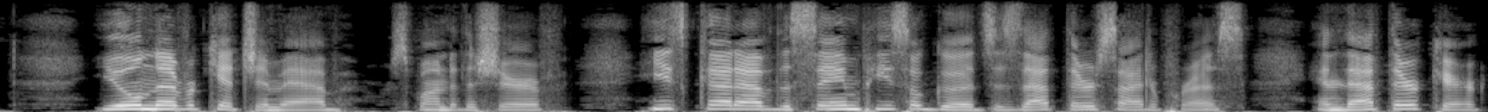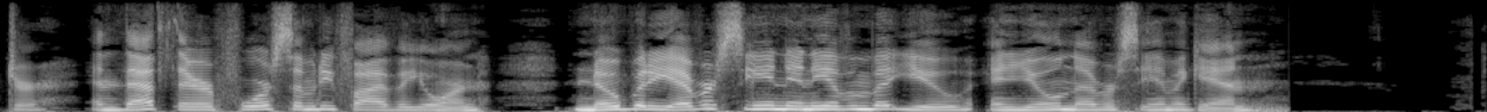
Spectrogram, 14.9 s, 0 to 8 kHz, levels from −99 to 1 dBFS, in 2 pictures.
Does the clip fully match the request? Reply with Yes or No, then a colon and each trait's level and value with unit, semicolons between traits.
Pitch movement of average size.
Yes: average, 3.5 semitones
